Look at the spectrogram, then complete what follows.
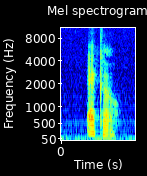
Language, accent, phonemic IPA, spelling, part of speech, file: English, US, /ˈɛk.oʊ/, echo, noun / verb, En-us-echo.ogg
- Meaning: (noun) 1. A reflected sound that is heard again by its initial observer 2. An utterance repeating what has just been said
